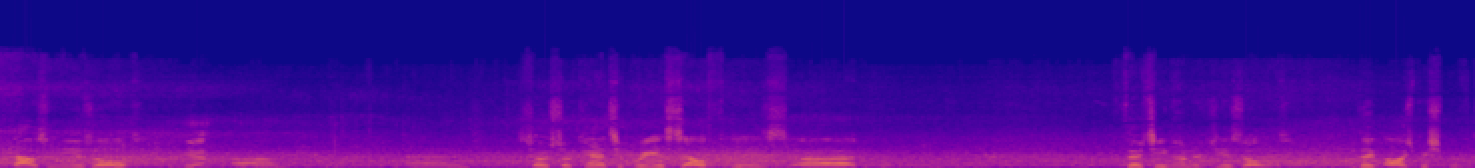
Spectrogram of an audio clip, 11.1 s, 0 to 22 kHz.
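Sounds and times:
road traffic hum: 0.0 - 11.0
man saying uh: 1.4 - 2.2, 3.1 - 3.6.

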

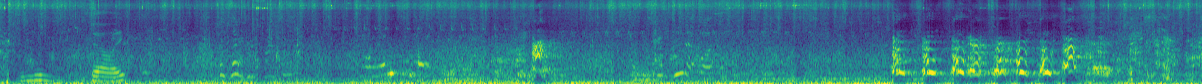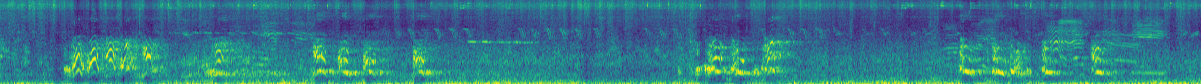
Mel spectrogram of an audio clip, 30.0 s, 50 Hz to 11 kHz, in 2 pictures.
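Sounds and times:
dogs barking and yipping: 0.0 - 30.0.

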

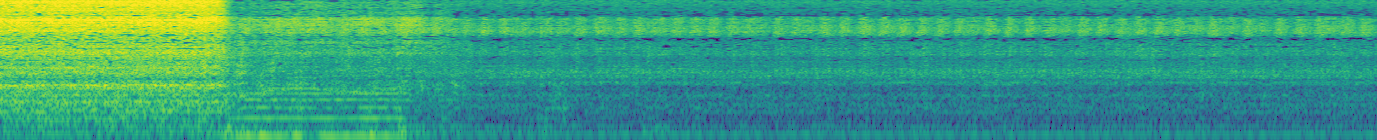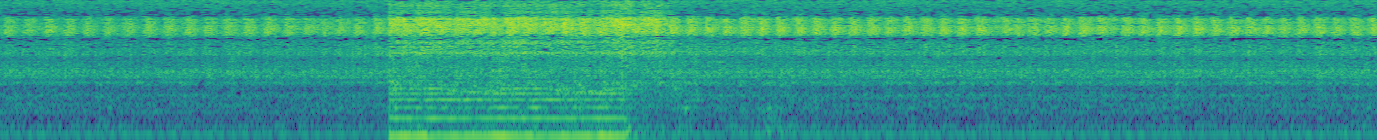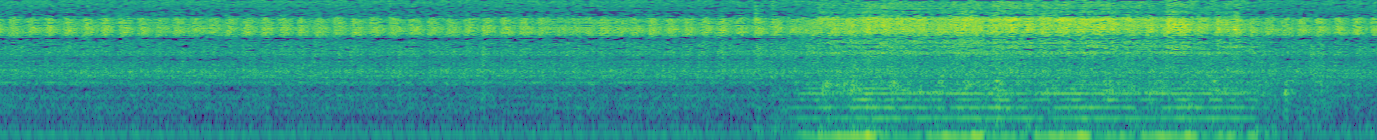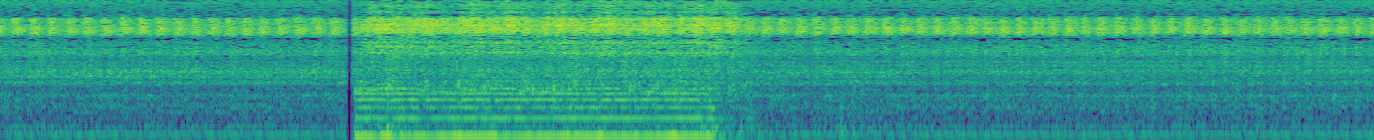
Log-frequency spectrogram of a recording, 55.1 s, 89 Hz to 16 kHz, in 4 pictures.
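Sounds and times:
washing machine drum motor humming: 0.0 - 5.4, 17.6 - 20.6.

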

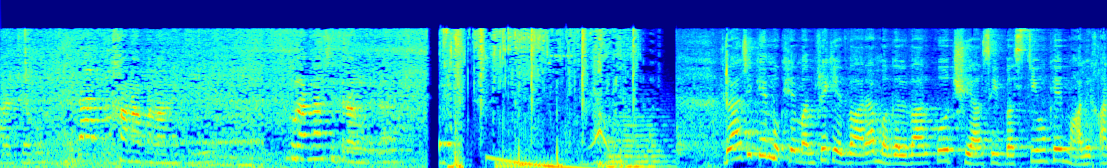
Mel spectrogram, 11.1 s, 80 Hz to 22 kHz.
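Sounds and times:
logo sting music: 4.4 - 7.0
rising and falling tone: 4.4 - 7.1
sharp hits: 4.4 - 7.2
deep swoosh sliding down: 5.0 - 7.1.

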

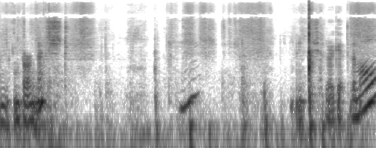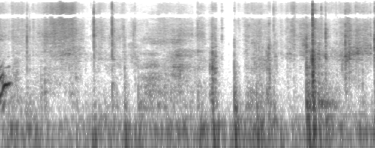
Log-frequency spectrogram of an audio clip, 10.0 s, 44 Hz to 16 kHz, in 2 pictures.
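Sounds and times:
paper rustling: 0.0 - 10.0.

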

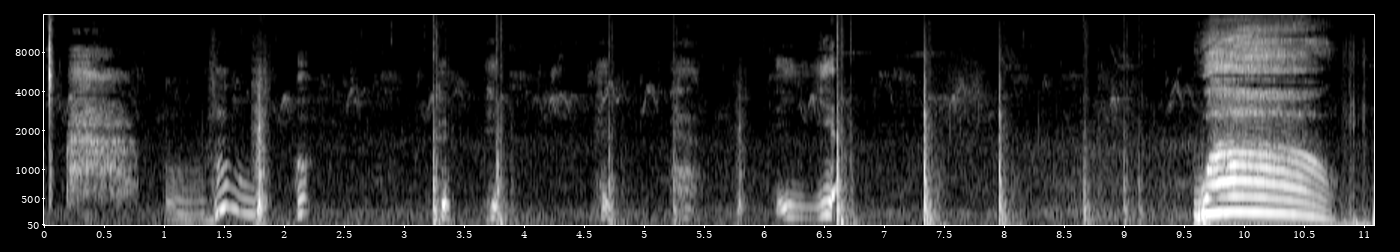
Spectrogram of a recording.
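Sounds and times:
sharp knocks: 3.2 - 4.0, 6.5 - 9.3.

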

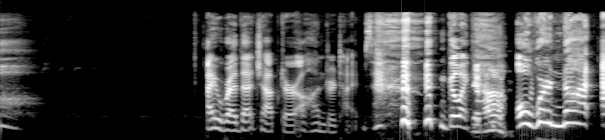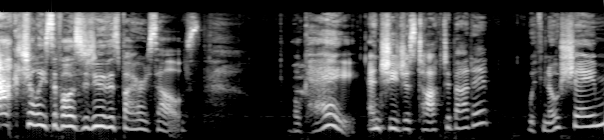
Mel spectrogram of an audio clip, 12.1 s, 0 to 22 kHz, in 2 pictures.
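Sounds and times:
woman sighing oh: 0.0 - 0.4
faint steady hum: 0.0 - 12.0.

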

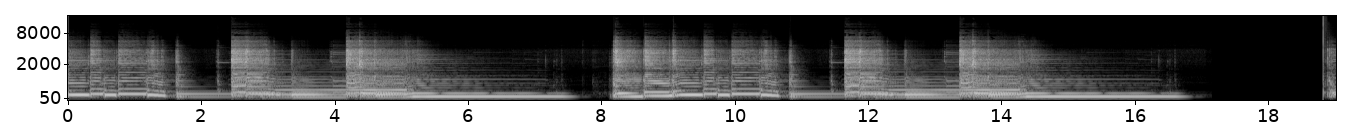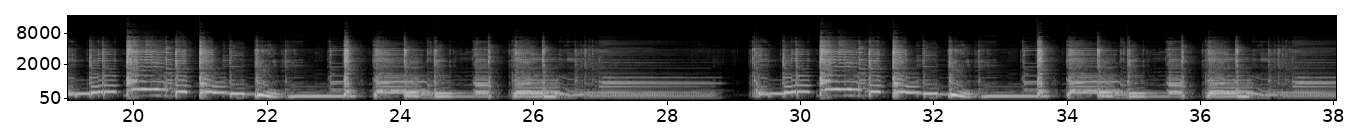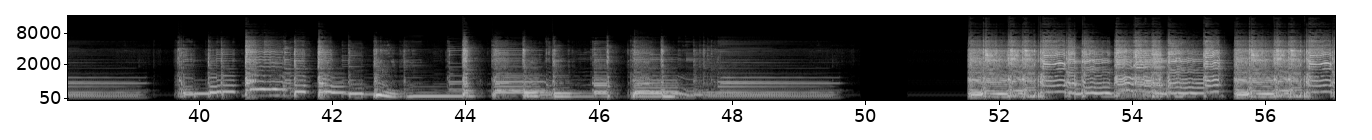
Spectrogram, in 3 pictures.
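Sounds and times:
electric guitar with chorus effect: 0.0 - 16.8, 18.8 - 49.8, 51.5 - 57.0.

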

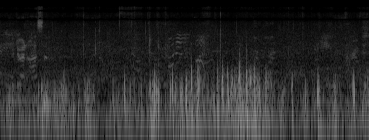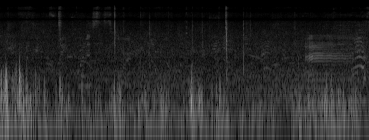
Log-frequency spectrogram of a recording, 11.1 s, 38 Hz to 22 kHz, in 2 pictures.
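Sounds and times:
wind rumble on microphone: 0.0 - 11.0.

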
